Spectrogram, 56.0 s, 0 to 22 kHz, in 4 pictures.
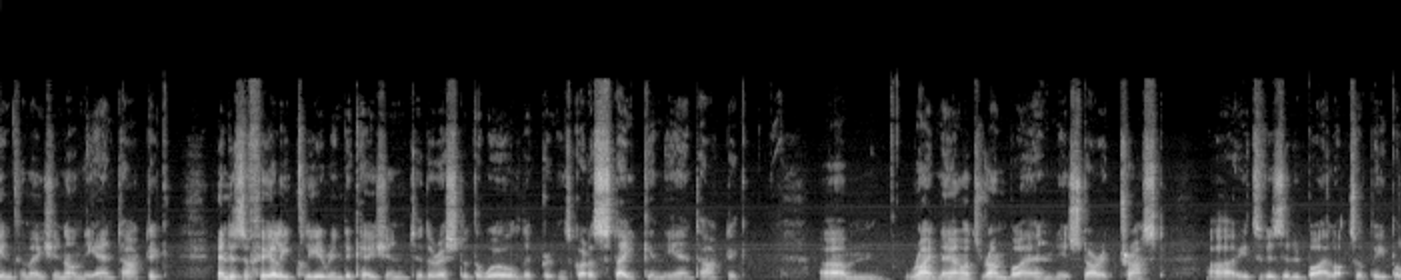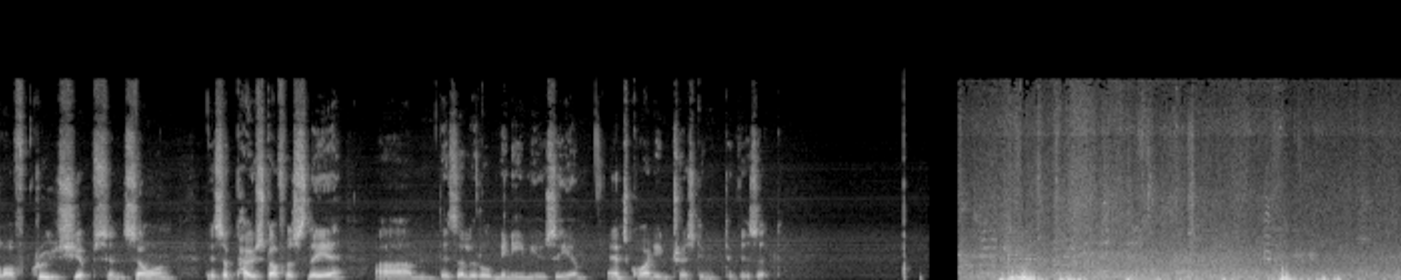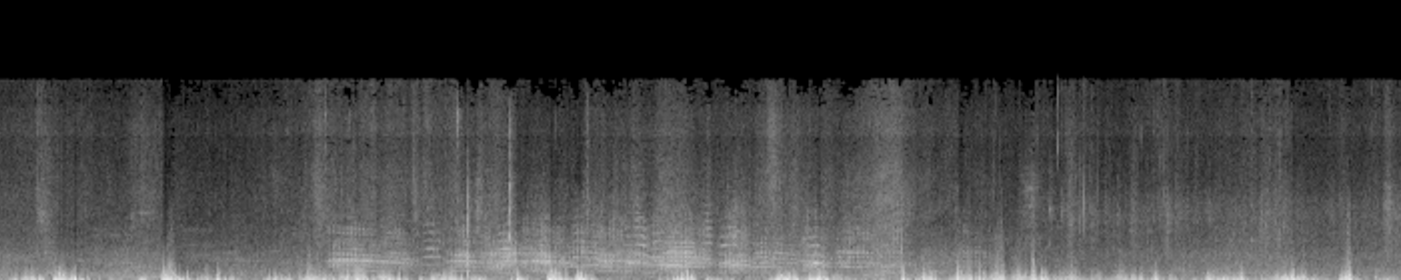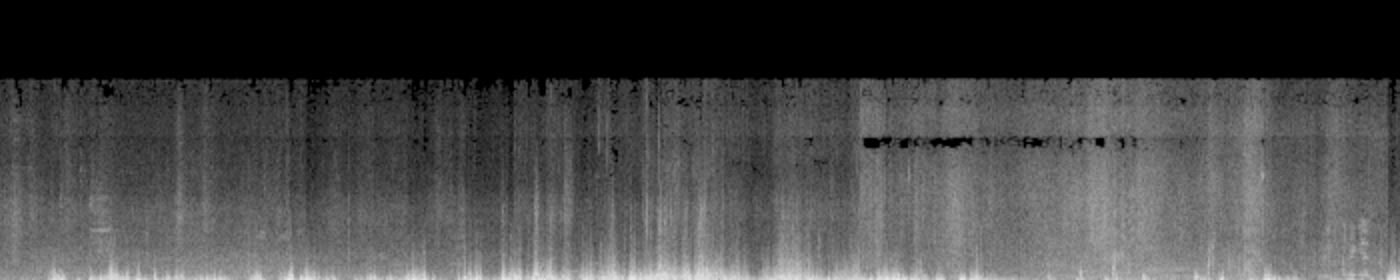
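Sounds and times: gusty wind buffeting microphone: 23.6 - 56.0.

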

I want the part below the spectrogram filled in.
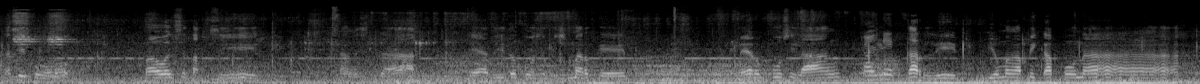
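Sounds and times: high-pitched tone: 0.6 - 9.5.

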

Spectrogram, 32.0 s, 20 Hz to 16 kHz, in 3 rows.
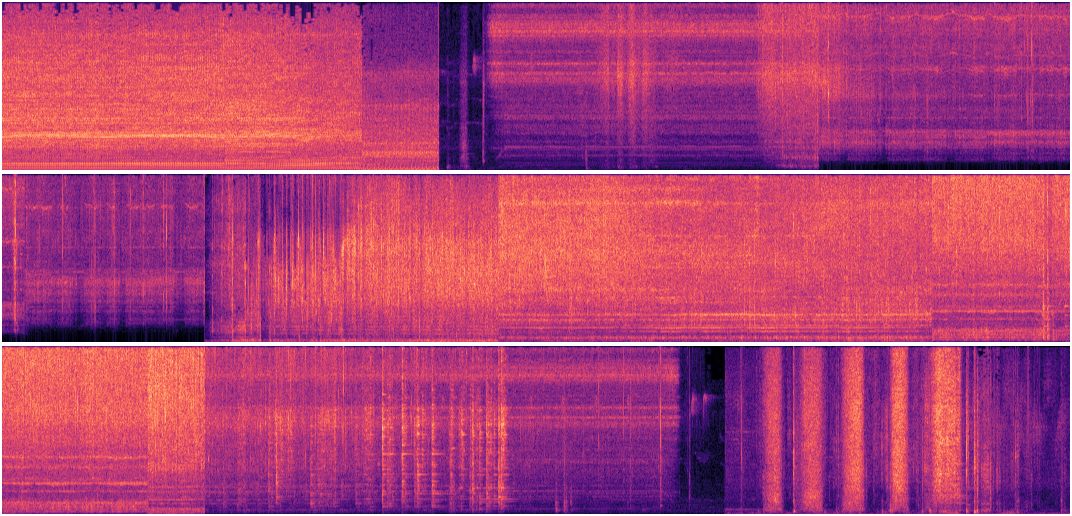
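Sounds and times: shredder motor whine: 0.0 - 7.6, 14.0 - 23.5
grinding and crackling of metal: 15.6 - 27.2
clattering of shredded aluminium: 23.7 - 26.6.

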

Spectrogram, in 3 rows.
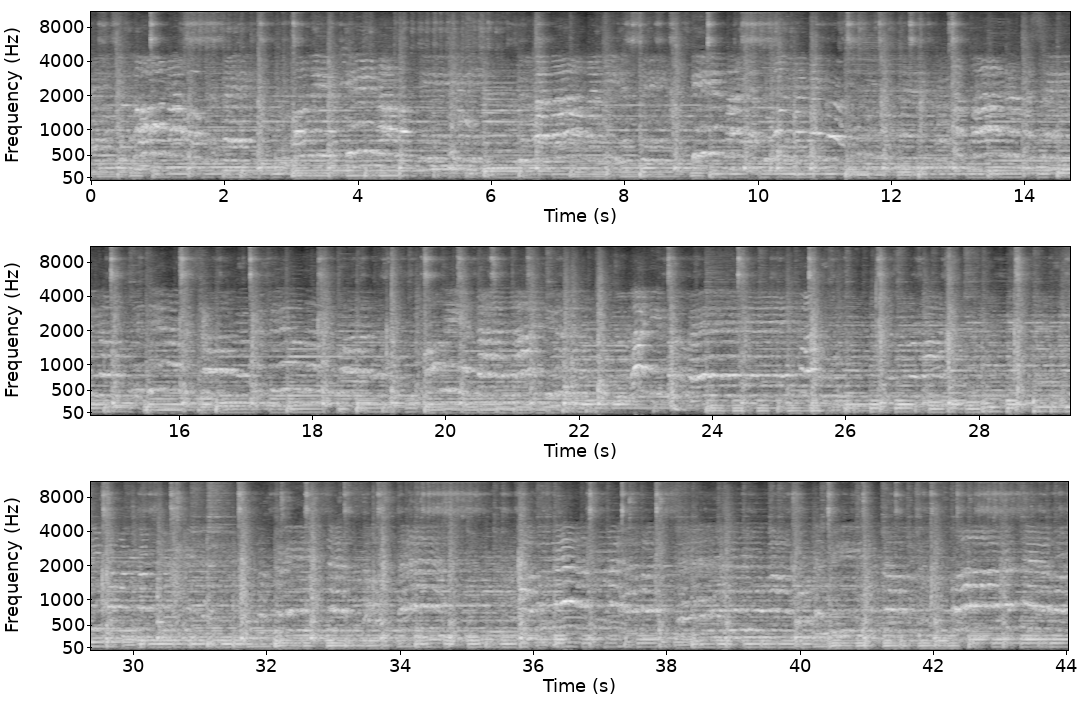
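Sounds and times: tambourine jingles: 0.0 - 22.5, 23.1 - 44.0
women singing together: 0.0 - 28.1, 29.1 - 44.0
guitars: 0.0 - 44.0.

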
